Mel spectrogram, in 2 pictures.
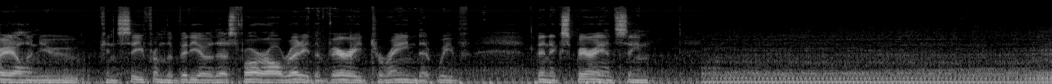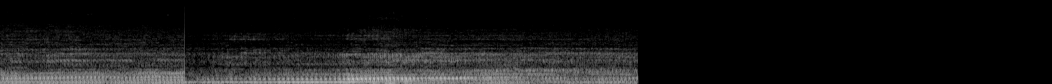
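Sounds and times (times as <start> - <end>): motorcycle engine accelerating: 7.0 - 16.9.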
